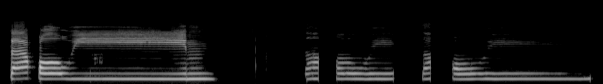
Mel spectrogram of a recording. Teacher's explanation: Ada qaf sukun, qalqalahnya tebal.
